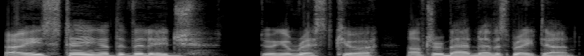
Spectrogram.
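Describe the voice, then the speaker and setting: A man voicing a gloomy, curt English country gentleman in an audiobook, frank and grumbling in manner. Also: fairly low pitch, sing-song, moderate pace, no room sound, clean studio sound. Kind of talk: audiobook character dialogue.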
